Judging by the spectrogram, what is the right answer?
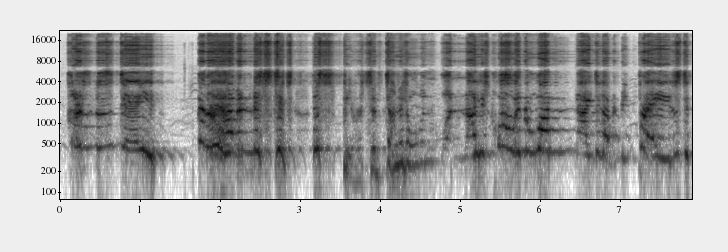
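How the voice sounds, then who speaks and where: Woman acting high-voiced, stammering old miser. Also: animated, slow, pushed and bright, exaggerated voice, low-quality recording. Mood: giddy, overjoyed. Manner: stammering, pleading, exclamatory. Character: frightened old male miser, desperately repentant, then giddy. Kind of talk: radio play acting.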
